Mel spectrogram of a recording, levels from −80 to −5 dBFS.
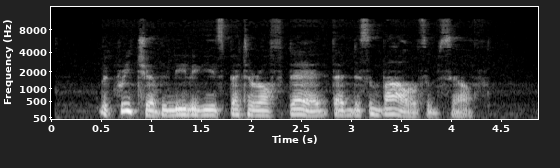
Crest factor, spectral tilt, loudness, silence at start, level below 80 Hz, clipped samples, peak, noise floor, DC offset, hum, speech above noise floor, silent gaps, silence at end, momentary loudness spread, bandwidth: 16 dB; -7.5 dB/octave; -19 LUFS; 0.5 s; -48 dBFS; under 0.1%; -4 dBFS; -54 dBFS; under 0.1%; none; 36 dB; none; 0.65 s; 11 LU; 11.5 kHz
